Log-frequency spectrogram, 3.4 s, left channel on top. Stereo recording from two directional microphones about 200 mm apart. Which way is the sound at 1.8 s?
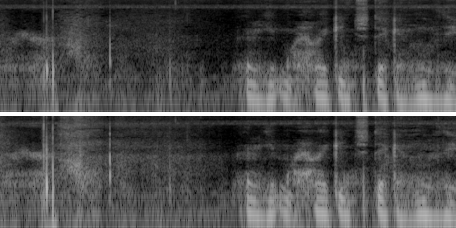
Centre (ahead or behind).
